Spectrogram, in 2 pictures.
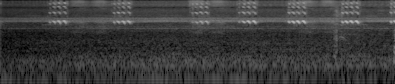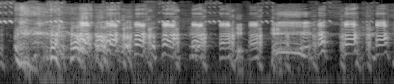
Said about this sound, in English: Can we insert crickets right there?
